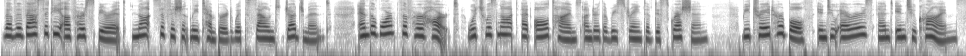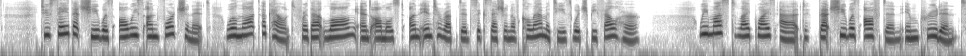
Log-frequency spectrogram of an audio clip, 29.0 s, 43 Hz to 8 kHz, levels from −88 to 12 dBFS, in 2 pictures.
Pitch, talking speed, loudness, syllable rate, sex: 250 Hz, 140 wpm, -19 LUFS, 4.4 syllables/s, female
